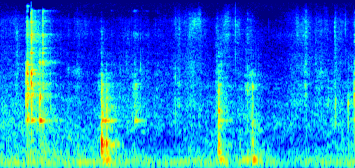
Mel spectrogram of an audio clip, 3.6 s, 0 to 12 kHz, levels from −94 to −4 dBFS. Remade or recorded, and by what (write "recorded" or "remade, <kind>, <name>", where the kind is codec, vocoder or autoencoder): recorded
